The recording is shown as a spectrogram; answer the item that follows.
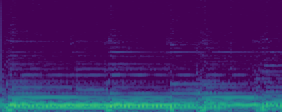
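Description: Acoustic guitar strumming chords in a steady rhythm, with no singing.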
